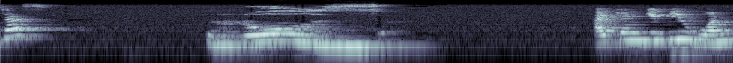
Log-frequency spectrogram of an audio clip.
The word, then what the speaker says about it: rose: told you already sir but when s comes between two vowel sounds O is a vowel sound e is a v sound then yes becomes is it sound so r o s e will be pronounced as Rose and not rose that z sound should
